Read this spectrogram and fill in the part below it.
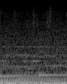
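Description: Heavy rain pours down steadily in an animated story, a dense, even hiss of rainfall on surfaces with a low hum beneath, continuous and fairly loud with no voices.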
